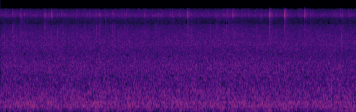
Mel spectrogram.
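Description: Small plastic and metal parts click softly as hands handle them.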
